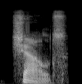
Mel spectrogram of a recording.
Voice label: "shalt", British

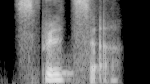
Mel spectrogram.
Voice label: "spritzer", Indian

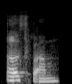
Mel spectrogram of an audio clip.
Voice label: "earthworm", Indian

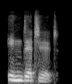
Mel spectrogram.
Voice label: "indebted", Indian

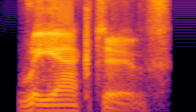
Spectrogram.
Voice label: "reactive", British

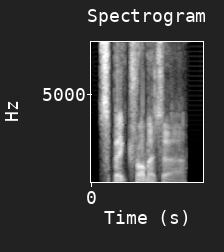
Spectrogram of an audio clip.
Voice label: "Spectrometer", British

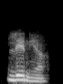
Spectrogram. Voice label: "linear", Indian

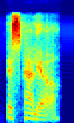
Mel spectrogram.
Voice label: "espalier", Indian

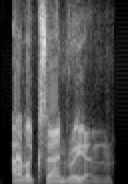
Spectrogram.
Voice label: "Alexandrian", British

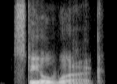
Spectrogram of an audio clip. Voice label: "steelwork", British

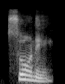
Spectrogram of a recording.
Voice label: "sone", Indian

